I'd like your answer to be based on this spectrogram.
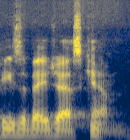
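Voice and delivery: low, soft "He's of age, ask him" dodging blame; evasive parents. Acted. Parents dodging trouble before the Pharisees, quiet and evasive. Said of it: "that particular tone of voice with their words".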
